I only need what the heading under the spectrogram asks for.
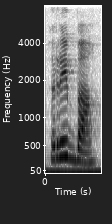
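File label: "ryba", Czech, male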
